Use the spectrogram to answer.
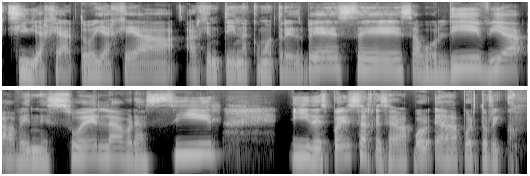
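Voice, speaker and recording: A woman from Colombia, a social sciences doctor speaking as a podcast guest, answering in a thoughtful, measured way with hesitant pauses. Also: fairly low pitch, creaky. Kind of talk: interview answers.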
